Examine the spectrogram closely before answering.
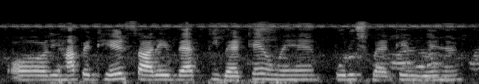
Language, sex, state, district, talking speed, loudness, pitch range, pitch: Hindi, female, Bihar, Lakhisarai, 160 wpm, -20 LUFS, 210-225 Hz, 220 Hz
